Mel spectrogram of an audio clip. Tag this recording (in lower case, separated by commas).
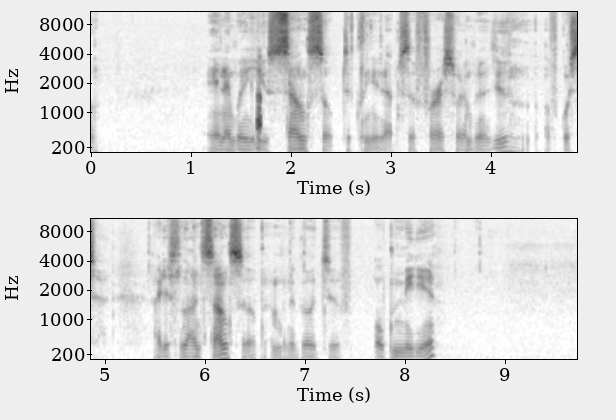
speech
